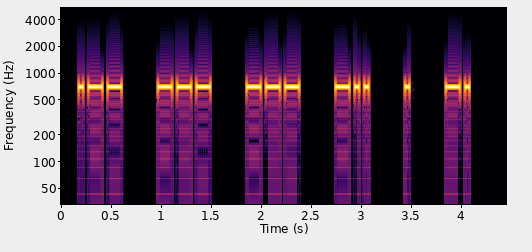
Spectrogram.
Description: Morse code, heard as a keyed tone, about 25 wpm, spaced as for 16 wpm, 700 Hz. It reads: WOODEN
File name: Pinocchio / Pinocchio ch3 10 25 ik1hge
